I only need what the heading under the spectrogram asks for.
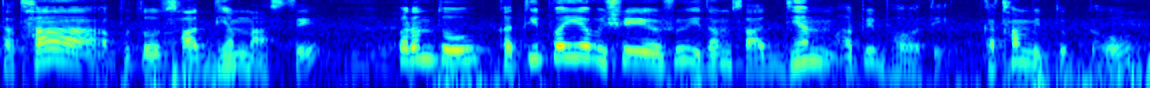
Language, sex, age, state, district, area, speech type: Sanskrit, male, 45-60, Tamil Nadu, Kanchipuram, urban, spontaneous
